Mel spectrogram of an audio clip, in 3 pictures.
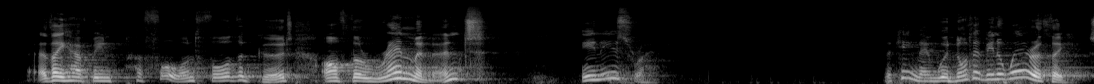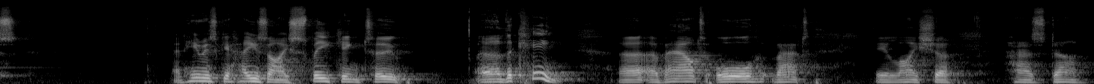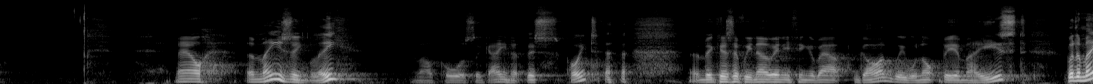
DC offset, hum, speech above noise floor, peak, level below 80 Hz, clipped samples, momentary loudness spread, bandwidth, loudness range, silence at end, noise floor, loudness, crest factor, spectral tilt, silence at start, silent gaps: under 0.1%; none; 48 dB; -4 dBFS; -56 dBFS; under 0.1%; 18 LU; 16 kHz; 11 LU; 0 s; -72 dBFS; -25 LUFS; 22 dB; -6 dB/octave; 0.4 s; none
